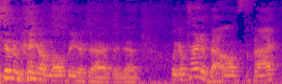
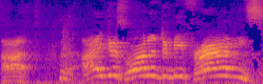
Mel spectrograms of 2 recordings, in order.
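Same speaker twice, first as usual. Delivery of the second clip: put-on fat man voice, much higher pitch; 10 semitones higher, 3 dB louder than usual. Voicing the fat man character mid-battle in a tabletop game: put-on fat man character voice. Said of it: "fat man! ... That's [name]'s voice for sure".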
